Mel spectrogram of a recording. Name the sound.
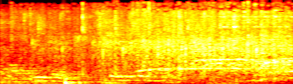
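applause in a gym for the state champion basketball team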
